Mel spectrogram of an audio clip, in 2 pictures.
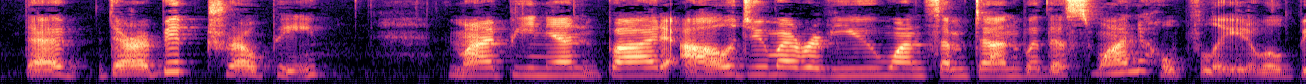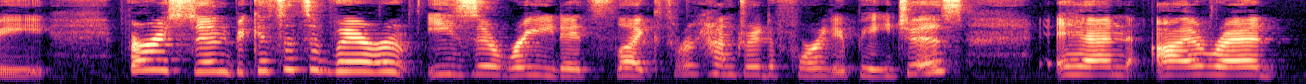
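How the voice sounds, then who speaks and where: Woman, book vlogger, casual chat, losing her voice, crackly fry, sharp bright tone. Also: high voice. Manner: chatty, with frequent "like" and "um". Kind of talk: casual book review vlog. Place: home apartment.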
